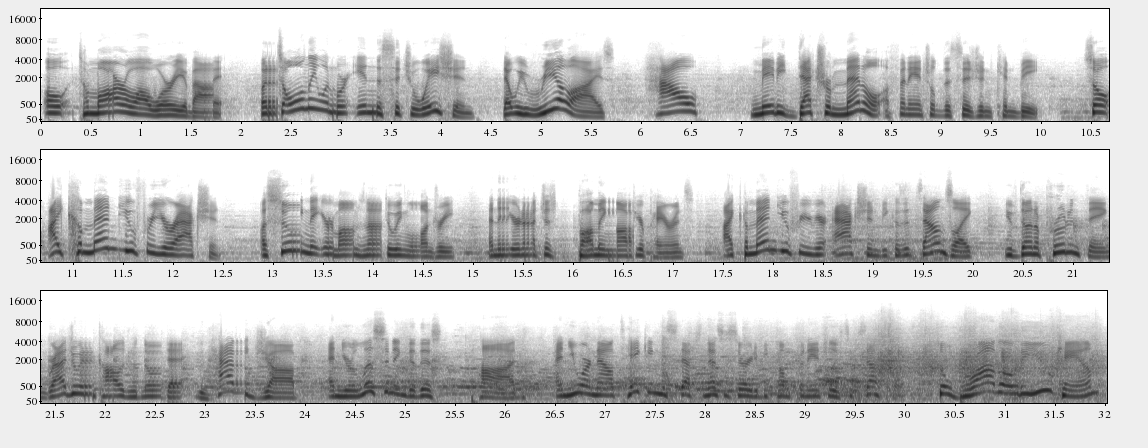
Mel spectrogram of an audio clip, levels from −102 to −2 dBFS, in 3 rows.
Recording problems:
muffled; very; fading above 2 kHz
crowd noise; loud; throughout; 8 dB below the speech
choppy; very; from 0.5 to 3.5 s, from 13 to 18 s and from 22 to 23 s; 15% of the speech affected

